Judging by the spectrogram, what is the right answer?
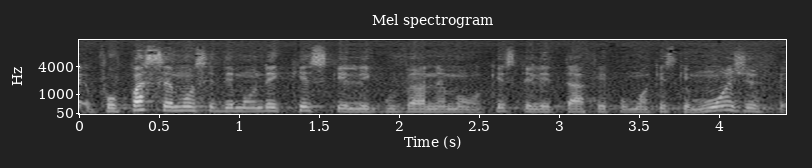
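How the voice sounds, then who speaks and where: A man's fairly high, dark, mellow and somewhat breathy voice at a very fast pace. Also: ordinary pitch variation. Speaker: diaspora businessman. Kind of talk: talk show interview. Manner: halting.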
